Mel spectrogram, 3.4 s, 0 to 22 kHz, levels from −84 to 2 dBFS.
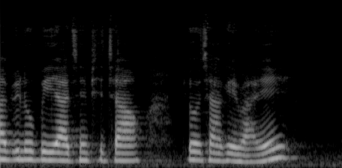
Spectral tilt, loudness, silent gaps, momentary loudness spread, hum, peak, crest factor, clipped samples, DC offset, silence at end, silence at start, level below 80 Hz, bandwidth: -7.5 dB/octave; -32 LUFS; none; 9 LU; none; -16 dBFS; 16 dB; under 0.1%; under 0.1%; 0.45 s; 0 s; -68 dBFS; 12.5 kHz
